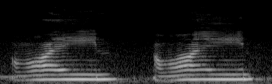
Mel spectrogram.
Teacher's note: আইনের মাখরাজ কণ্ঠনালীর মধ্যভাগ থেকে কণ্ঠনালীর মধ্যভাগ থেকে বাতাসকে চেপে আইন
